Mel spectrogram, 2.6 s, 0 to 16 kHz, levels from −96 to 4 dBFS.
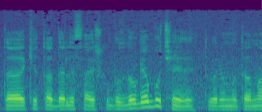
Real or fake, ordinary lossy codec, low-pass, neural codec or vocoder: real; MP3, 48 kbps; 14.4 kHz; none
